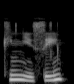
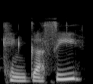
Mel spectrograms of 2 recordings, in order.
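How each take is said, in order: First: The name is pronounced the local way. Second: The name is pronounced the way it is spelled. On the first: A local is saying it. The speaker calls it right. "But nope, it was Kingussie" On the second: A visitor is saying it. The speaker calls it wrong. "they would call it King Gussie because of how it was spelt"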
